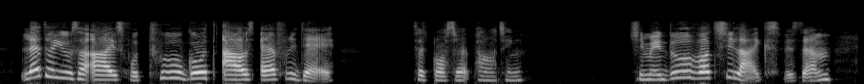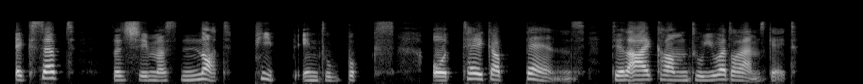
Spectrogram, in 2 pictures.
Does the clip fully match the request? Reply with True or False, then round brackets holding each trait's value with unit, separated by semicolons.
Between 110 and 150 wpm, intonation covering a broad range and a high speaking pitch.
True (145 wpm; 5.9 semitones; 220 Hz)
